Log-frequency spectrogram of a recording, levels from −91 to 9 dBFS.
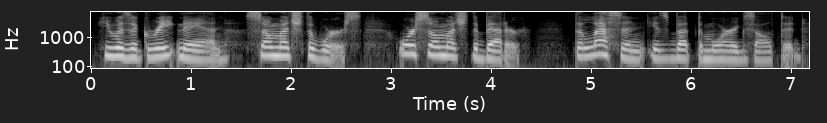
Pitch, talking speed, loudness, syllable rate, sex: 210 Hz, 175 wpm, -18 LUFS, 4.2 syllables/s, female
